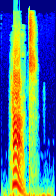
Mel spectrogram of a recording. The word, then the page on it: hat: American English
